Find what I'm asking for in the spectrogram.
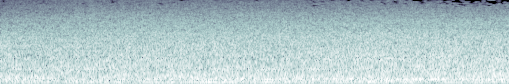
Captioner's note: water rushing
